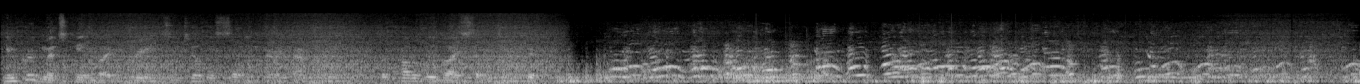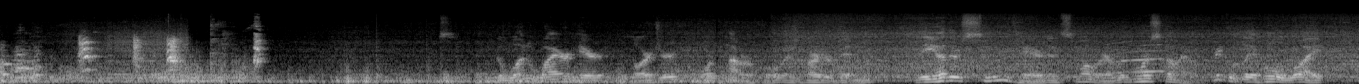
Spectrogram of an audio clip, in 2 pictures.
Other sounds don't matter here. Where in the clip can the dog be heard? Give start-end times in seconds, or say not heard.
6.1-16.2.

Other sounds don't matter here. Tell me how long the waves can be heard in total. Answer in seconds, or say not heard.
27 s.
